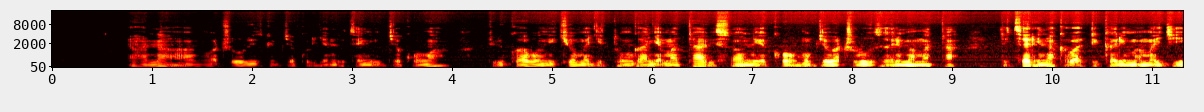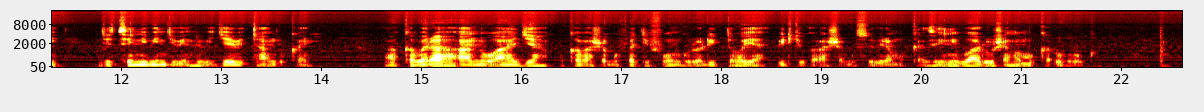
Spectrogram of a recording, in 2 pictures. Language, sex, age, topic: Kinyarwanda, male, 18-24, finance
